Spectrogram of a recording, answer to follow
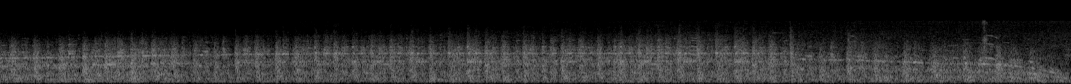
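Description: Dockside crane machinery running with a dense rattling clatter. A single whine climbs over the first couple of seconds, holds steady, then starts to fall away near the end as the crane swings its load.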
